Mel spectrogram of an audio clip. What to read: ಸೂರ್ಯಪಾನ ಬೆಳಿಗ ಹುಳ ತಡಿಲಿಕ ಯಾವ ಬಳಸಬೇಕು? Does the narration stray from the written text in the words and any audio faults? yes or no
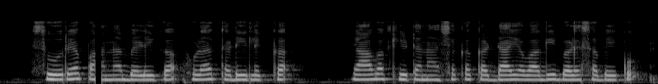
yes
